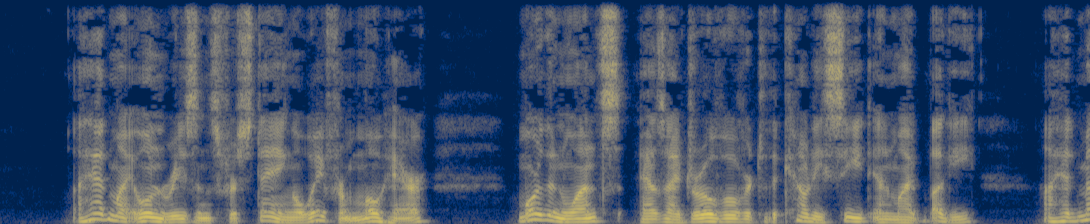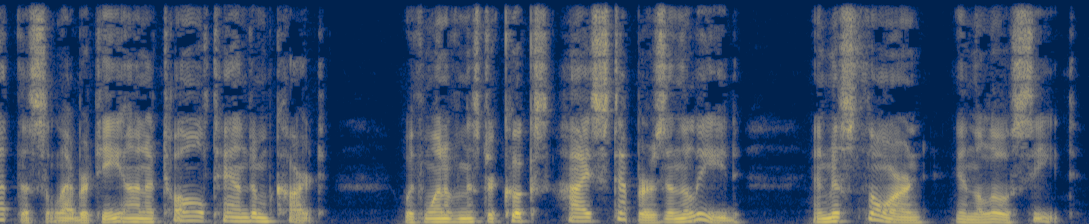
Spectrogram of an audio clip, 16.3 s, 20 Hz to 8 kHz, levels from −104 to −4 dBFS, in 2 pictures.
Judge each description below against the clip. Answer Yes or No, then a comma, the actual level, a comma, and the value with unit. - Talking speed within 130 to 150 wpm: No, average, 185 wpm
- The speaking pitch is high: No, low, 115 Hz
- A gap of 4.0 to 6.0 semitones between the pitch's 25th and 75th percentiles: Yes, wide, 5.5 semitones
